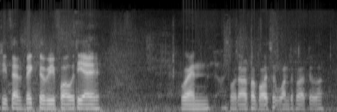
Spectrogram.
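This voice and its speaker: This is a man speaking at a moderate pace. His pitch sits in the medium range. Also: long, frequent pauses. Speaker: game commentator. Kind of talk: casual chat. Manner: flat.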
